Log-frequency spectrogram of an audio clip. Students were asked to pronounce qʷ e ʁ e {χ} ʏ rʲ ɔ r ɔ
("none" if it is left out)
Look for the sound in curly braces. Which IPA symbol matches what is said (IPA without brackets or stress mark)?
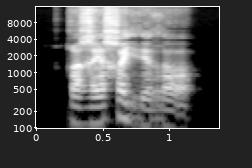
χ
